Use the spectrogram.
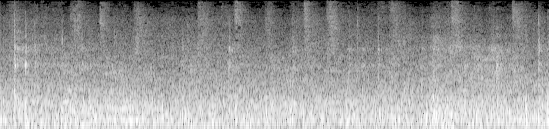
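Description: A train pulls out of an underground station in Japan, its steady rumble and rattling wheels filling the tunnel continuously and loudly.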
